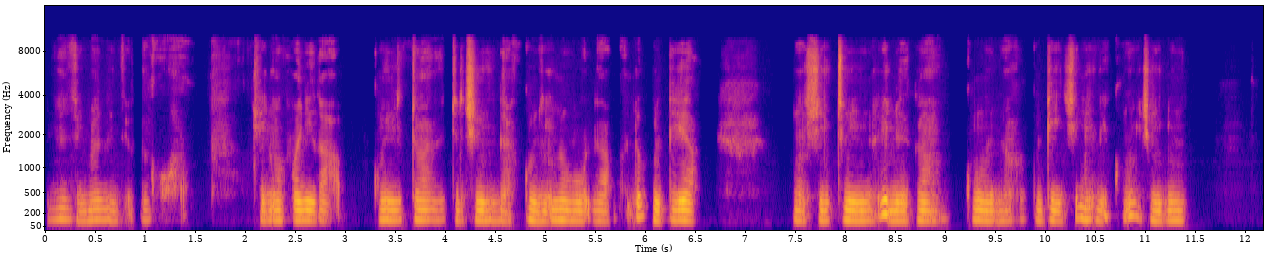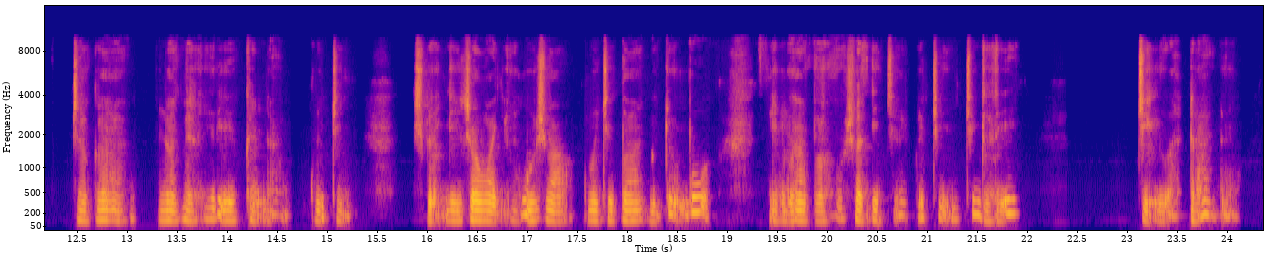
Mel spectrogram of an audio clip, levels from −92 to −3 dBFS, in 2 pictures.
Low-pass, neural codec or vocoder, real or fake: 9.9 kHz; autoencoder, 22.05 kHz, a latent of 192 numbers a frame, VITS, trained on one speaker; fake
